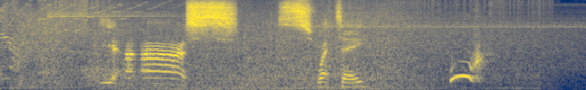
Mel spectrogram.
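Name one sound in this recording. A man speaks excitedly into a close microphone.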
